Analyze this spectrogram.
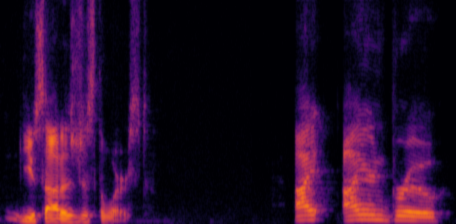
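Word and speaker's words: Irn-Bru: Iron Brew is how it's pronounced.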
